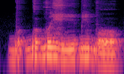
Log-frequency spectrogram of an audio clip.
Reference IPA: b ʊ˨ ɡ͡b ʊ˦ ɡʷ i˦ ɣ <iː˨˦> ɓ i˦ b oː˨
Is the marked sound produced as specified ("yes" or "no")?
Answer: yes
